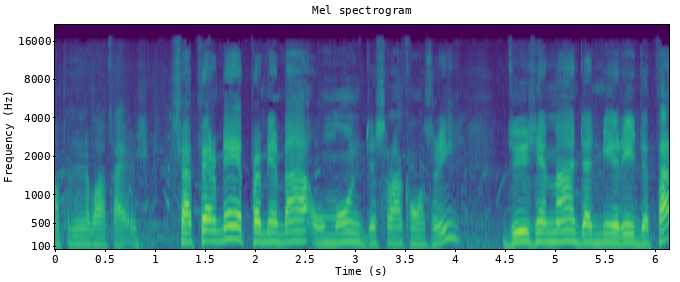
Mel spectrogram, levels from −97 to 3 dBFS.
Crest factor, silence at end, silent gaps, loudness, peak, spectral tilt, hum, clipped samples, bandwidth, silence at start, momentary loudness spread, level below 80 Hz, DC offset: 16 dB; 0 s; none; -22 LUFS; -8 dBFS; -6 dB/octave; none; under 0.1%; 17 kHz; 0 s; 12 LU; -62 dBFS; under 0.1%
